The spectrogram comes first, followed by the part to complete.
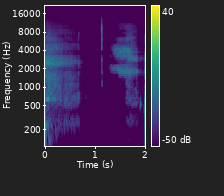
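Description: A lecturer's breath on a microphone: a breathy tail fading out after her last word, a single faint click about a second in, then a short breath in just before she speaks again.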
